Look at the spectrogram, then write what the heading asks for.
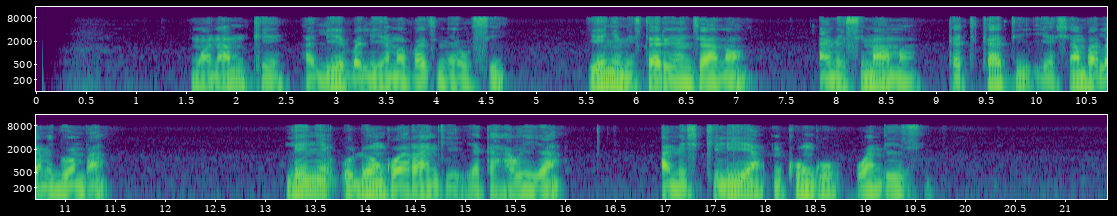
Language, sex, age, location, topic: Swahili, male, 18-24, Dar es Salaam, agriculture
